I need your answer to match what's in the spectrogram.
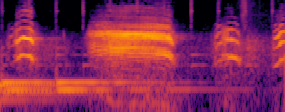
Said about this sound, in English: Well, that was a violent monkey. That monkey was like full on screaming. It's a very excited monkey.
